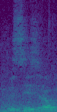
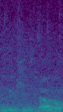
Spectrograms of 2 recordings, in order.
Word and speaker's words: WCIT: 그리고 최근에 들어서 위키트라고 저는 위시스라고 했는데 위키트라고 공식적인 발음이 그렇답니다.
